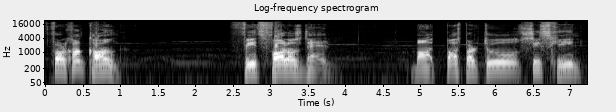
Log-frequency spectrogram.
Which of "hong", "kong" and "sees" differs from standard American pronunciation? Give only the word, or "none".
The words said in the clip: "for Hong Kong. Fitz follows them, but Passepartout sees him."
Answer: sees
